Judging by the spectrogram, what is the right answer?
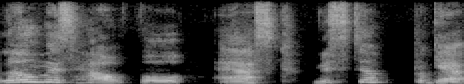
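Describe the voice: Lively intonation in plain reading aloud, set against quiet surroundings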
